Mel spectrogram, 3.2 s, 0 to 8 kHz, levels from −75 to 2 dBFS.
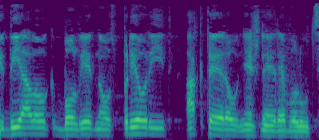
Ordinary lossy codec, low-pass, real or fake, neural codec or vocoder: MP3, 32 kbps; 7.2 kHz; real; none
